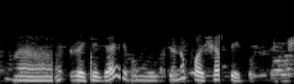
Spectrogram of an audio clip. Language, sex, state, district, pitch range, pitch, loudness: Bengali, female, West Bengal, North 24 Parganas, 185-225 Hz, 195 Hz, -22 LUFS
